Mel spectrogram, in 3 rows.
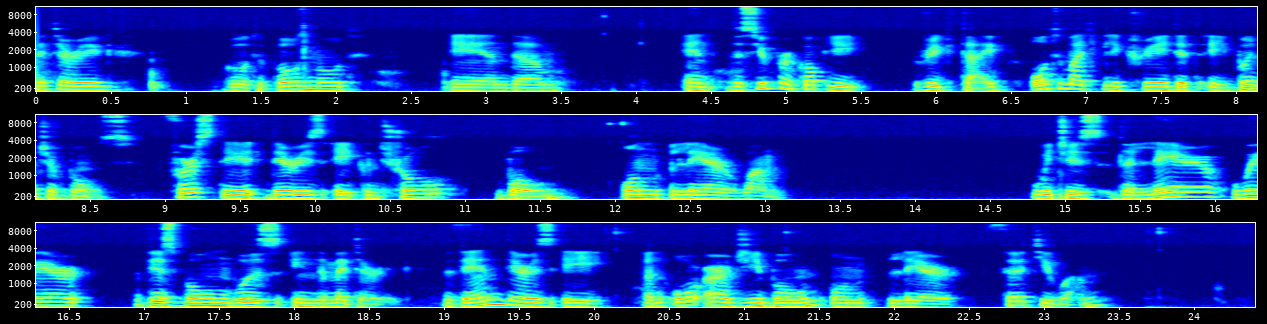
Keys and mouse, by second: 0.4 middle click, 1.2 Tab, 9.6 g, 20.1 click, 21.2 click, 23.7 click.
